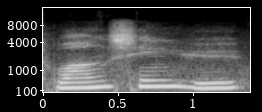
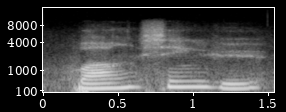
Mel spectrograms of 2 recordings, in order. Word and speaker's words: Wang Xinyu: Let's listen to her official WTA pronunciation file. Here it is. – My name is Wang Xinyu. Wang Xinyu. – Oh boy, I need to listen to that again, because that's not how I was saying it.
